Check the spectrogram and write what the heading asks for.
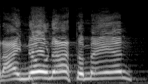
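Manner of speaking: loud, high, heated retort of a man swearing; emphatic cursing denial. Retold or imitated. Peter swearing he never knew the man, loud and emphatic. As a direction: hammer it out like a cornered man denying everything. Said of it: "he cussed and he swore and said".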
